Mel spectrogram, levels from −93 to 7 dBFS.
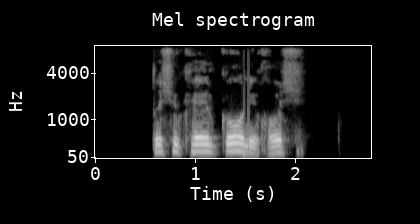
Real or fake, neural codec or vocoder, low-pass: real; none; 7.2 kHz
